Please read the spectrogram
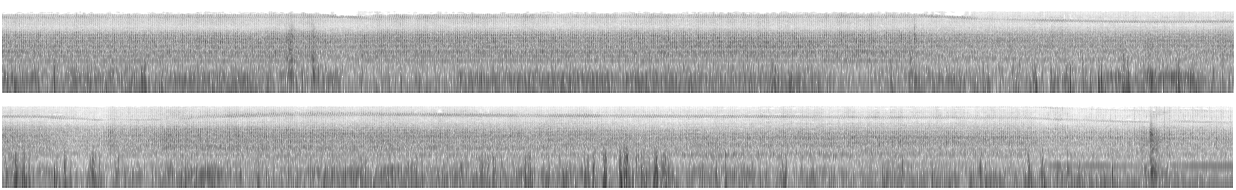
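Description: Diesel engine of an older backhoe loader running steadily, with a high whine that drops in pitch about twelve seconds in and again near the end.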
